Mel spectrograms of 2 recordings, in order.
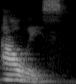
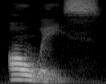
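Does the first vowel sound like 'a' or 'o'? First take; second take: a; o. First: The first vowel sounds like 'a'. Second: The first vowel sounds like 'o'. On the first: The speaker calls it wrong. "geralmente o pessoal fala always" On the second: The speaker calls it right. "A com L sempre tem som de O"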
